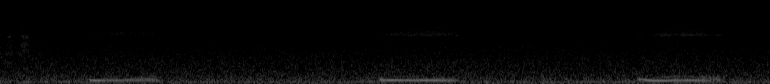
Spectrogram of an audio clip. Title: My Dog Snoring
